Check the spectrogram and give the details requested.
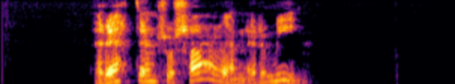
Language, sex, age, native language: Icelandic, male, 50-59, Icelandic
